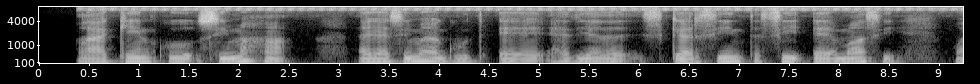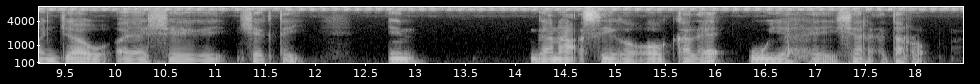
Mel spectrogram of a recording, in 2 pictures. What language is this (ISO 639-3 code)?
som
